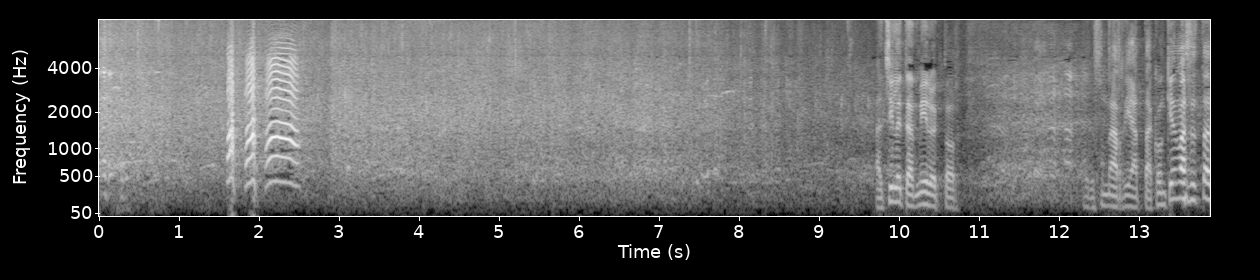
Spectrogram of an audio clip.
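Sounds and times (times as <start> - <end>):
audience applause: 0.0 - 9.9
laughter: 1.5 - 2.6, 11.0 - 12.5
speech: 9.7 - 11.0, 12.3 - 13.8.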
